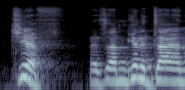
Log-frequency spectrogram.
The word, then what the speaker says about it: GIF: Hard G. Hard G. It's GIF.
